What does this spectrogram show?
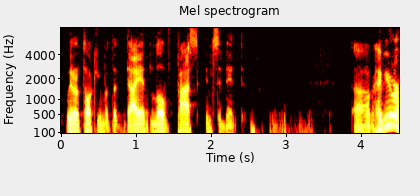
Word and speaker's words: Dyatlov: But so it's pronounced from what I saw, Dyatlov Pass Incident.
